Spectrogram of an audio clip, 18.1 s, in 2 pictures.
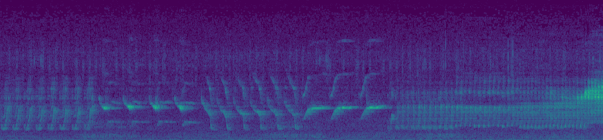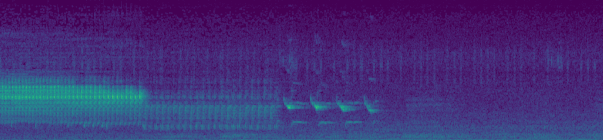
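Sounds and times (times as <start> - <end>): bird rapid trill: 0.0 - 18.0.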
